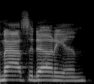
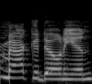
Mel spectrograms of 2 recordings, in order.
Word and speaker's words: Macedonian: He's Macedonian or Macedonian depending on your pronunciation. Both are valid.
